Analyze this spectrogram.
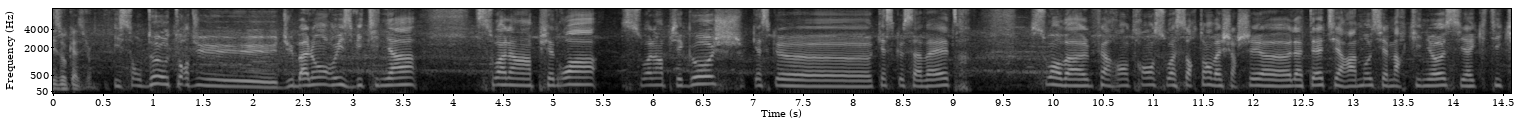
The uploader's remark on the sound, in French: en direct du stade de l'Aube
